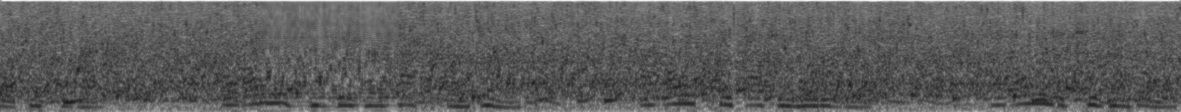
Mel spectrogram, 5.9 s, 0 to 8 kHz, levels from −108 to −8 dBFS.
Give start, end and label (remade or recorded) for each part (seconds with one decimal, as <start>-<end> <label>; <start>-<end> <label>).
0.0-1.3 recorded; 1.3-2.0 remade; 2.0-5.9 recorded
